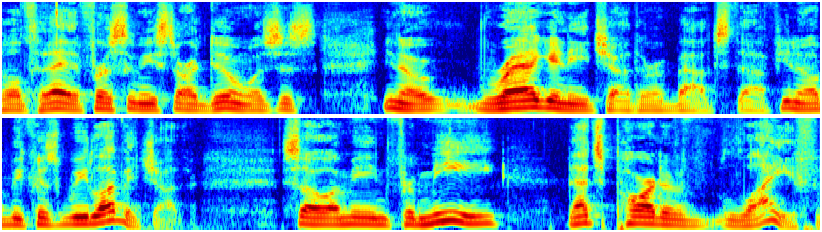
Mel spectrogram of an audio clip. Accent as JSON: {"language": "English", "town": "New York City", "region": "New York", "country": "United States", "tie": "born or raised there", "said": "I grew up in New York City"}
